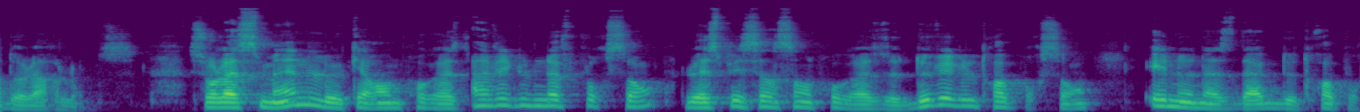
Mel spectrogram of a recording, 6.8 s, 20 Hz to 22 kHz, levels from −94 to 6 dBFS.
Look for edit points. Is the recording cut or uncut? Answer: cut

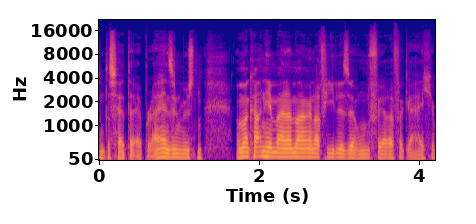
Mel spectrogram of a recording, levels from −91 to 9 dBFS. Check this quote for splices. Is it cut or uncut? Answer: cut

